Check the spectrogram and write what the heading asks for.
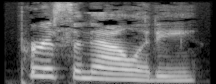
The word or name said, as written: personality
